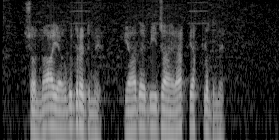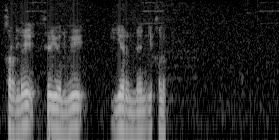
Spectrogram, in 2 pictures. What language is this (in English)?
Turkmen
